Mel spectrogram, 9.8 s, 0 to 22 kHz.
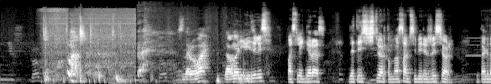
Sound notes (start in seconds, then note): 0.9 tumbling; 2.6 grunting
